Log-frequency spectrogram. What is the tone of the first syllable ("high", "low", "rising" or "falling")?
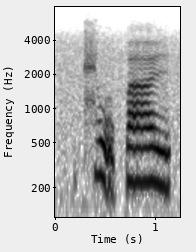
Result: falling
